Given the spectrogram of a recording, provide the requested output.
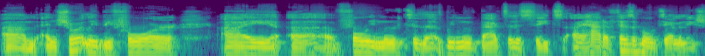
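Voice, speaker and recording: A soft-spoken voice with an American accent, dark and mellow in tone, at a moderate pace with fairly even intonation. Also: man, fairly low pitch for a man. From Ecuador, then rural Nevada. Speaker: missionary. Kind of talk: interview.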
